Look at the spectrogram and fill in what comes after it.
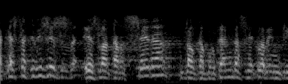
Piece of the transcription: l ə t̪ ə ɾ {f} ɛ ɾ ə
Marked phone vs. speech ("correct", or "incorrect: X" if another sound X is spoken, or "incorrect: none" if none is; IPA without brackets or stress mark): incorrect: s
